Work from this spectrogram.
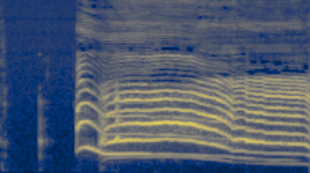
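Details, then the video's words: A pair of pet Siberian Huskies indoors, singing after their owner coaxes them: after a few faint sounds, a loud, sustained harmonic howl slides slightly downward over about three seconds, with a second, lower voice sinking steadily underneath. "Siberian Husky Singing Lessons"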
